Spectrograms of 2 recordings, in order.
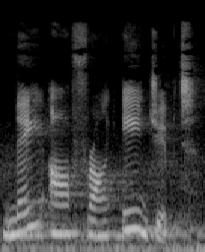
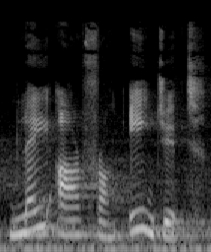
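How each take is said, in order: Both takes have the same delivery.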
